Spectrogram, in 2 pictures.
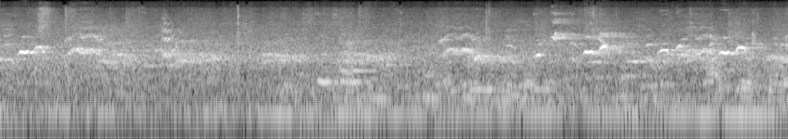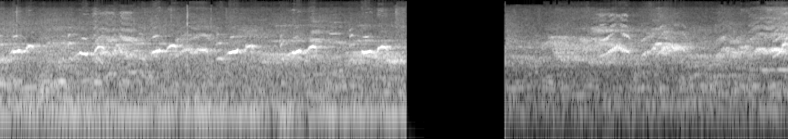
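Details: Cockatiels in a mixed zoo enclosure with lovebirds and conures at Bannerghatta National Park & Zoo, India, chirp with bright, repeated notes, several birds calling over one another in a noisy setting.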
